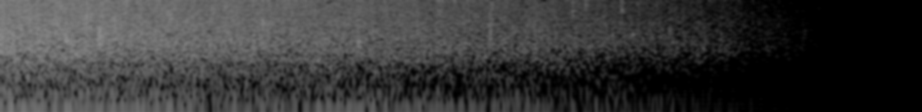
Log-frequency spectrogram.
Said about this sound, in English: I hate this rain and the cold. Me too. Oh, mind the puddle. Ugh. I really hate this rain.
